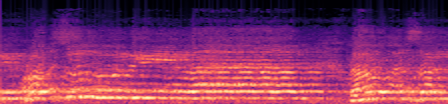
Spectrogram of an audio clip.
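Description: A group of voices, children among them, chanting together in long held notes. There is a short pause near the end before the next line starts on a rising note.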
